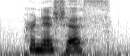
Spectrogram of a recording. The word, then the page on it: pernicious: American English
